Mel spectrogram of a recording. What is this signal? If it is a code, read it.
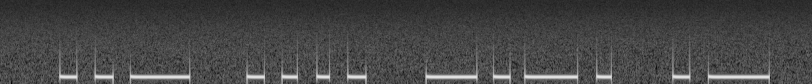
Morse code, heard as a keyed tone, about 7 wpm, 340 Hz. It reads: UHCA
